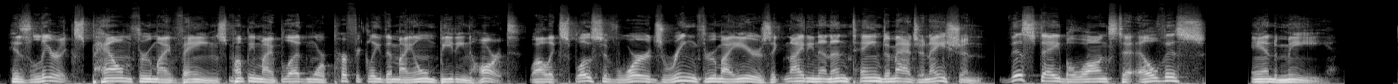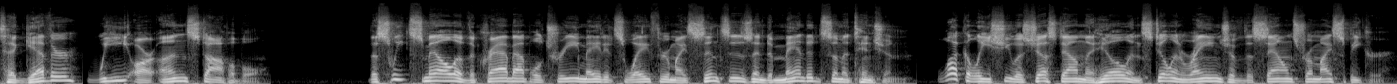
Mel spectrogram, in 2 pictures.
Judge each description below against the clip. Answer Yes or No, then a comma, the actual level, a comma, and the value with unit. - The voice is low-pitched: Yes, low, 125 Hz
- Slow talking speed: No, average, 155 wpm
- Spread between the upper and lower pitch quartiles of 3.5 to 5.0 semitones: Yes, average, 4.5 semitones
